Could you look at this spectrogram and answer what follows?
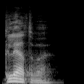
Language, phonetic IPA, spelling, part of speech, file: Russian, [ˈklʲatvə], клятва, noun, Ru-клятва.ogg
- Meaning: oath, vow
